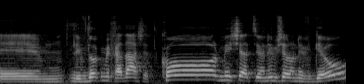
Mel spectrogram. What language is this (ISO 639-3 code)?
heb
